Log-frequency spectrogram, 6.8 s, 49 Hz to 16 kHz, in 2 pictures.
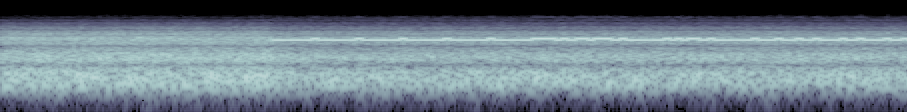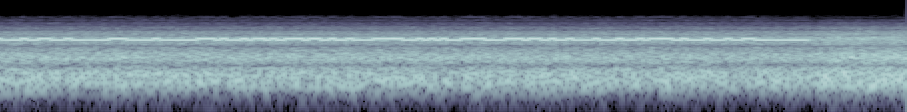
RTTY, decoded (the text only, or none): SQ2MHD 569 1312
